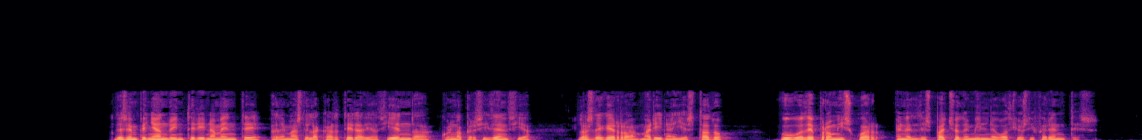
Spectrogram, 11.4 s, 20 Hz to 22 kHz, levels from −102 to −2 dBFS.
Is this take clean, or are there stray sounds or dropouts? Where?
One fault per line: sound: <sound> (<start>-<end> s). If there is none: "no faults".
no faults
